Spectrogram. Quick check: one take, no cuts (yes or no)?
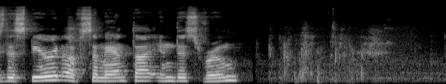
no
